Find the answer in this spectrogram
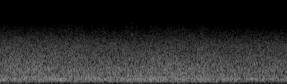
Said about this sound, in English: Noticing how beautiful the ocean is. It can be calm and soothing and change and have bigger waves.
